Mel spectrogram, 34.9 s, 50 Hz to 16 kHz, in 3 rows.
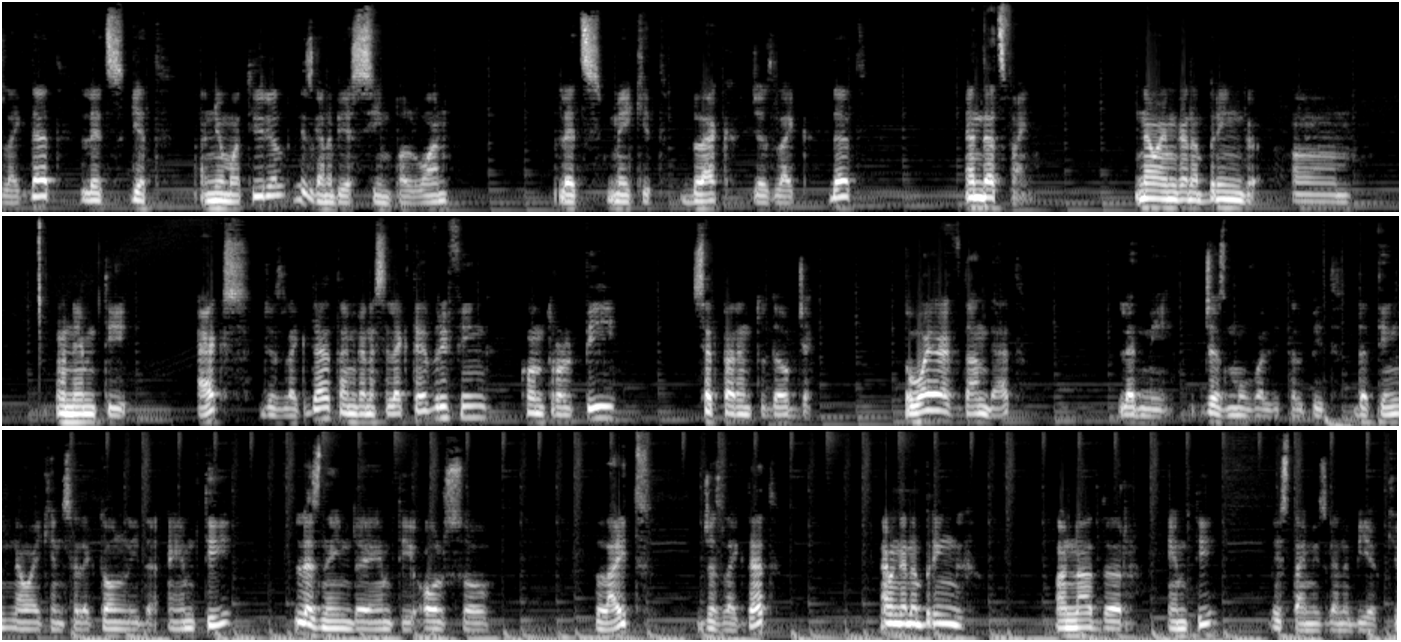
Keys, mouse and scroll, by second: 0.7-1.3 drag, 1.9-2.6 drag, 3.5-4.2 scroll down 2, 4.2 click, 4.2 scroll down 1, 7.4 scroll down 1, 7.8 shift+middle drag, 8.2-8.8 scroll down 3, 8.9 shift+middle click, 9.7 shift+a, 13.3 middle click, 14.0-14.4 drag, 14.8-15.6 scroll up 1, 16.0 ctrl+p, 18.6 F5, 19.2-19.7 scroll up 1, 19.9-20.2 shift+middle drag, 20.4 scroll down 2, 21.3 click, 23.0 click, 23.9 g, 24.0 z, 24.5 click, 24.8 shift+middle drag, 25.8 click, 26.0-28.5 drag, 29.4-29.7 scroll down 2, 29.8 shift+middle click, 30.4 shift+a, 34.7 s.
